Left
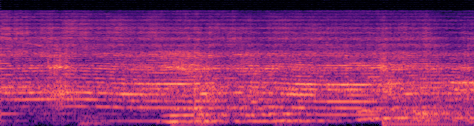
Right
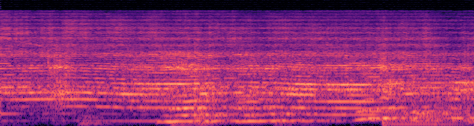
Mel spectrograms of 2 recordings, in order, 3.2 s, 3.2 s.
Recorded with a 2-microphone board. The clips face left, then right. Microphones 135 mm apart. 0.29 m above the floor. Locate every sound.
1.0 s a woman speaking: 55° right (ahead or behind), 1.5 m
